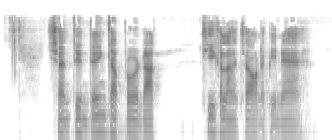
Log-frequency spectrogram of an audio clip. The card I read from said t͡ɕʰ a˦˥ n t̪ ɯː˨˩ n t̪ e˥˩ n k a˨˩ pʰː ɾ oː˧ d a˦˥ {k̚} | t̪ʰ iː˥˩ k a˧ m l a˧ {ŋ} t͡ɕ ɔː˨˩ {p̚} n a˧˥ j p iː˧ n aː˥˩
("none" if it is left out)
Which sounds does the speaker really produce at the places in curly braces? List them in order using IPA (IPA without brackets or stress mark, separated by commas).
k̚, ŋ, k̚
